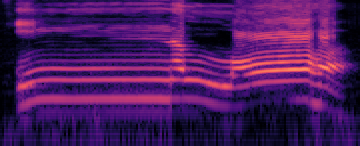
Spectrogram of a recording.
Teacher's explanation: نون مشدد میں ہمیشہ غنہ ہوتا ہے، اور اللہ پاک کا لام اس لیے پر ہے کہ اللہ پاک کے لام سے پہلے حرف پر زبر آ گیا ہے۔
